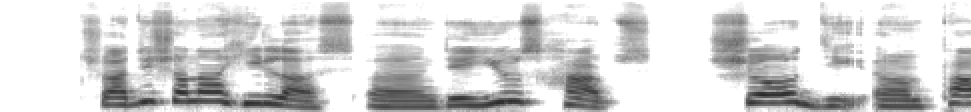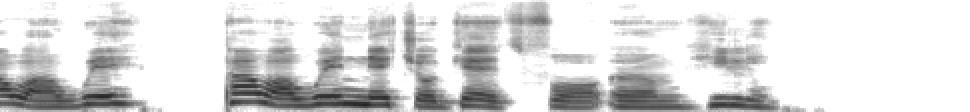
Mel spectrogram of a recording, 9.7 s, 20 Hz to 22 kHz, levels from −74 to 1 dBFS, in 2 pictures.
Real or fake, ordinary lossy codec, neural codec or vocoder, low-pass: real; none; none; none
